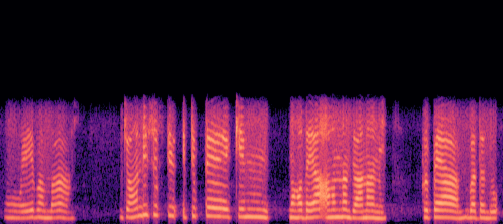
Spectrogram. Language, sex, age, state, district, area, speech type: Sanskrit, female, 18-30, Odisha, Jajpur, rural, conversation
